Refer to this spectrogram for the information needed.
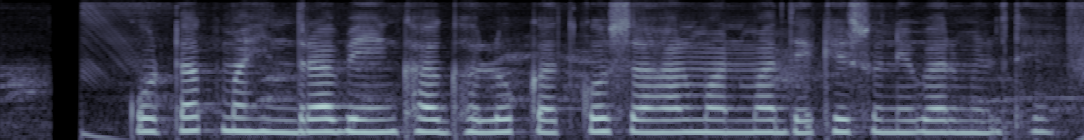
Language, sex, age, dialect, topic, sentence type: Chhattisgarhi, female, 18-24, Central, banking, statement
